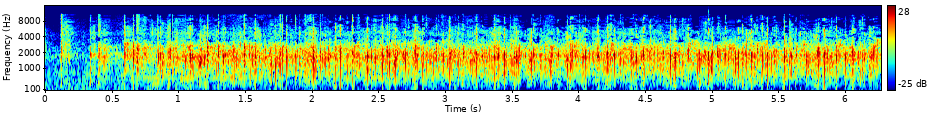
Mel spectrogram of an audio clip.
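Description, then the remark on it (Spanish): Sustained audience applause, dense and steady, with many overlapping claps forming a continuous crackling roar that starts abruptly and holds at full level throughout, loud. “personas que los tienes ahí dispuestos para lo que hagan falta, con muchísimo ánimo, empujándome siempre, y de verdad eso se merece un aplauso, ¿eh?”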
